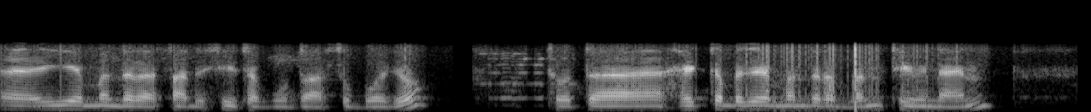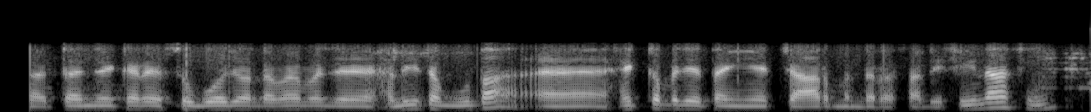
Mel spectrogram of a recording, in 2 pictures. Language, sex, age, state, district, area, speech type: Sindhi, male, 60+, Delhi, South Delhi, urban, conversation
